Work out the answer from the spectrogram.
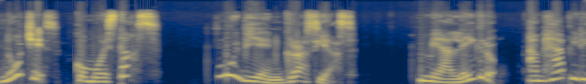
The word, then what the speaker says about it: gracias: Many learners pronounce gracias like gretzias. But natural pronunciation is softer. Gracias. Repeat after me. Gracias.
